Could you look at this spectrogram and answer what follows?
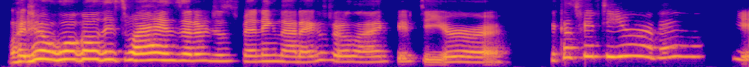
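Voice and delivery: loud, high-pitched mock outrage; hammed-up tantrum over a petty expense; acted angry rant. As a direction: whine it loudly, up high, at yourself. Acts out her angry inner rant.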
